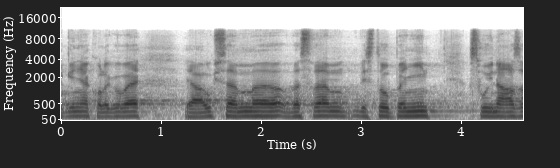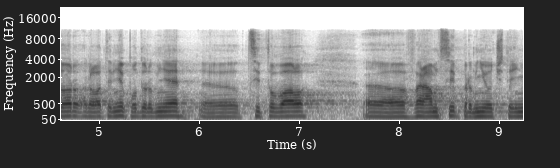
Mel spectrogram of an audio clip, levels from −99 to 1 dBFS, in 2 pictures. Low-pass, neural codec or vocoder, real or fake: 10.8 kHz; vocoder, 48 kHz, 128 mel bands, Vocos; fake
